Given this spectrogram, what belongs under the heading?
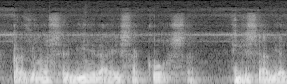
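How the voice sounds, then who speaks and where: A man's very deep, low voice with an Argentine accent amid noticeable background noise. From Argentina. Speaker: writer. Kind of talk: horror story narration.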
